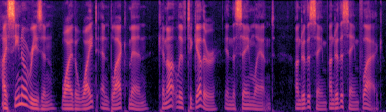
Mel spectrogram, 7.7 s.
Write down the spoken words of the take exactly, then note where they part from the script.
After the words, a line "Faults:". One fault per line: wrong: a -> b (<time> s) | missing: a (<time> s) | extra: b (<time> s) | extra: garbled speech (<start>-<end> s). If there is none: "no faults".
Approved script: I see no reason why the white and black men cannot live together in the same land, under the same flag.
I see no reason why the white and black men cannot live together in the same land, under the same under the same flag.
Faults:
extra: under the same (6.6 s)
